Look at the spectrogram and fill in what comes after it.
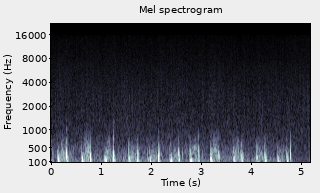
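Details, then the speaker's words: Dog, canine auscultation: anemic (hemic) systolic murmur, higher frequency than mitral insufficiency, limited to early and mid systole, loudest at mitral position, rarely radiating; fast regular heartbeat with distinct first and second sounds. "the first and second heart sounds are clearly heard the anemic murmur is loudest at the mitral position and unlike that of mitral insufficiency rarely radiates to other portions of the thorax"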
